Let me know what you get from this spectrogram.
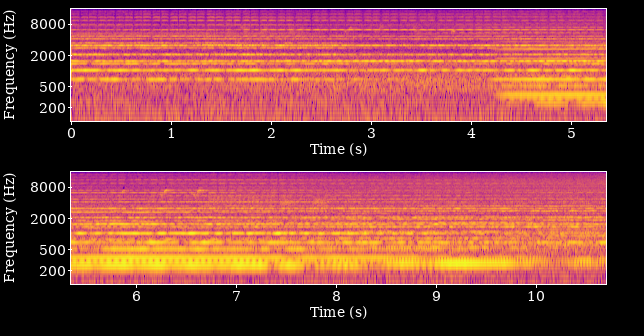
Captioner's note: gentle wind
